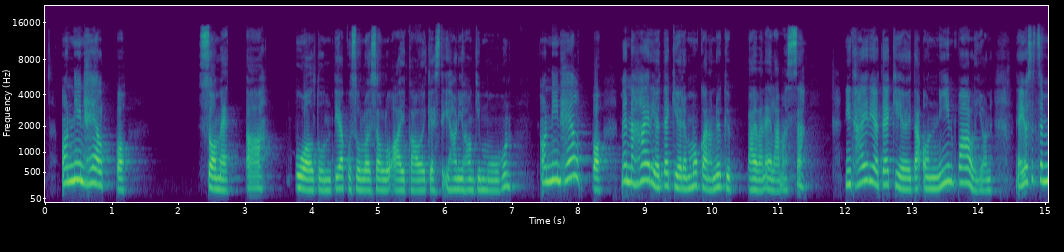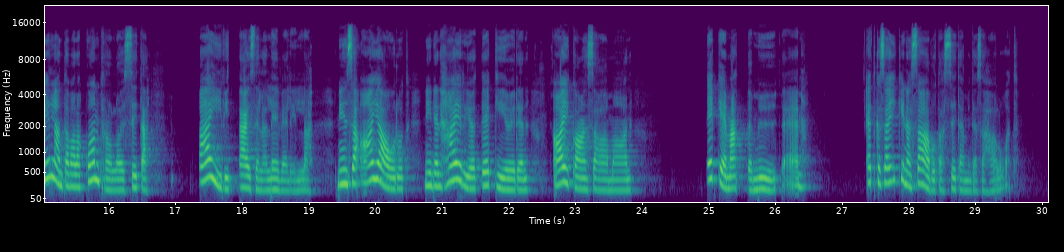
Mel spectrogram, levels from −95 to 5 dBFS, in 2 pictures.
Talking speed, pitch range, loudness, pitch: 105 wpm, 180-275 Hz, -25 LUFS, 200 Hz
